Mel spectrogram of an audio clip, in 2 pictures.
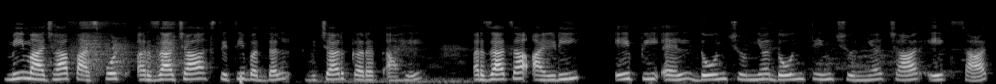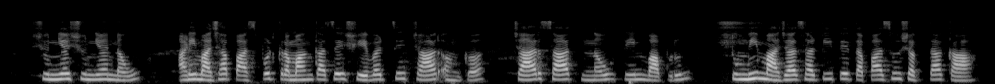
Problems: constant background noise, background conversations at intervals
